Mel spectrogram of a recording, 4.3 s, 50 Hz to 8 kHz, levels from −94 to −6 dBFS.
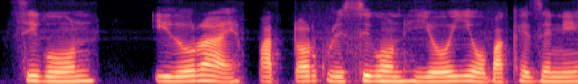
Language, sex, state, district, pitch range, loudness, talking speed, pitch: Chakma, female, Tripura, Unakoti, 160-175 Hz, -17 LUFS, 140 wpm, 165 Hz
